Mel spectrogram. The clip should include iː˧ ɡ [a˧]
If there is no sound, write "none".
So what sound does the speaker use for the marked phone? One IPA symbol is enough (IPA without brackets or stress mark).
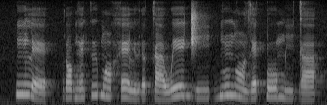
a˧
